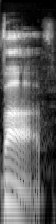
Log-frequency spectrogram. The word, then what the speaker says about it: Vav: Each Y is pronounced Yud, each H is pronounced He, each V is pronounced Vav.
